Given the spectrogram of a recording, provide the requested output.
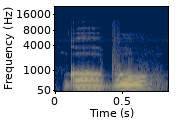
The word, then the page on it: gòobu: apatani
